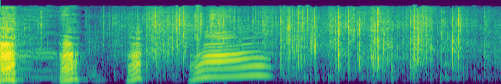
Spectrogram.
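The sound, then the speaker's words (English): Plastic packaging crinkled by hand: a brief voice first, then a run of dry, irregular crackles and rustles that continue to the end. “Crinkle, crinkle, little star. That made more noise than I expected it to.”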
